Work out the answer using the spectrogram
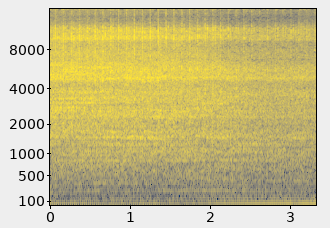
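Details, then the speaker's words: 1980 Triumph TR7 idling on the mechanical fuel pump with the electric pump unhooked: even, steady idle with a light regular tick and hiss; only the alternator makes noise, bearings checked by ear and sound normal. "the only thing making noise is the alternator I've put my ears to all the bearings in there where I could and it all seems to be okay all the noises are normal"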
